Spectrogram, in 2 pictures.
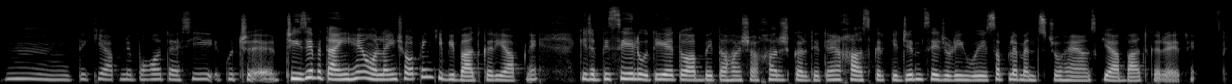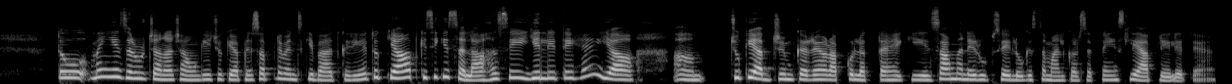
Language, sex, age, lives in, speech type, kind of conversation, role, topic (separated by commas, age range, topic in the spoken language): Hindi, female, 35-39, India, conversation, advice, advisor, मैं अपने मासिक बजट को नज़रअंदाज़ करके बार-बार ज़रूरत से ज़्यादा खर्च क्यों कर देता/देती हूँ?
